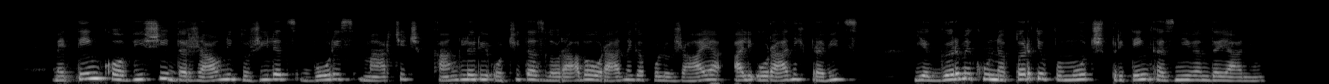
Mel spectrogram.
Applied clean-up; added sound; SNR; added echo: none; none; none; none.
